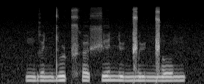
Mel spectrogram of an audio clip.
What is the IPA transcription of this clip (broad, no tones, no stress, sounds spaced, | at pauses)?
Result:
ŋ ɡ ø n d u ʈ͡ʂʰ œ ʃ ɪ n y ŋ͡ǁ y ŋ͡ǁ o ŋ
